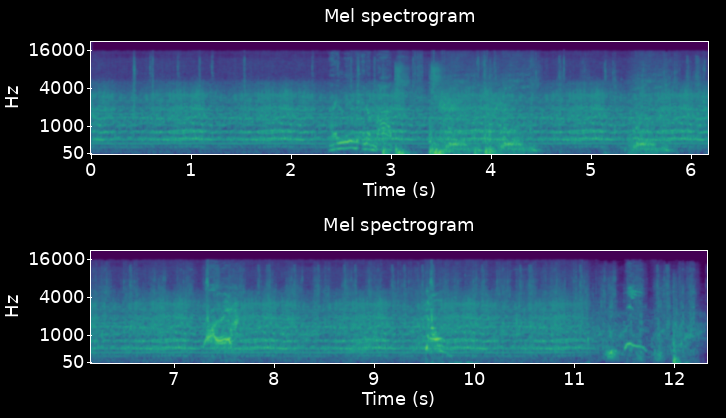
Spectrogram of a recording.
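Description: Cheerful game music plays.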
